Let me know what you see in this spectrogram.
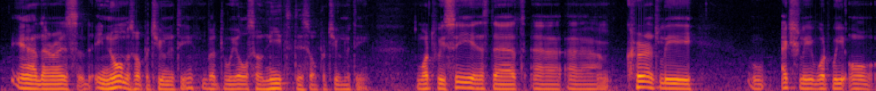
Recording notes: This episode was recorded live at the Global Smart Energy Summit 2018.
